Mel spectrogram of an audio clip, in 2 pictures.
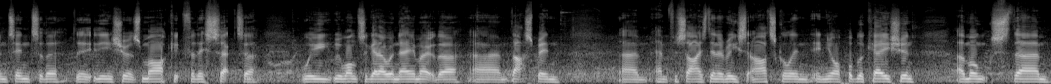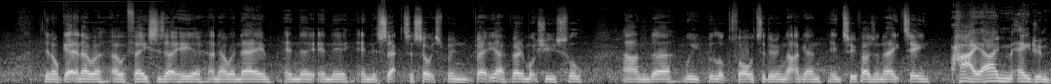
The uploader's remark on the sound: FPS Expo 2017 Podcast. Listen to exhibitors and organisers live from Exhibition Centre Liverpool.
